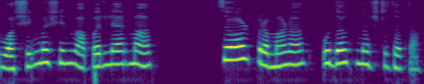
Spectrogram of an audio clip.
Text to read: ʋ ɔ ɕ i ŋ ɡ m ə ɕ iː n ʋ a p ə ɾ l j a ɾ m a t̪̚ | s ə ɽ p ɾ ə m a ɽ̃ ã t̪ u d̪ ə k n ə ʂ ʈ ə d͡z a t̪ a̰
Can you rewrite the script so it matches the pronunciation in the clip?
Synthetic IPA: ʋ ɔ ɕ i ŋ ɡ m ə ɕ iː n ʋ a p ə ɾ l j a ɾ m a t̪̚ | t͡s ə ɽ p ɾ ə m a ɽ̃ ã t̪ u d̪ ə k n ə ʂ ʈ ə d͡z a t̪ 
